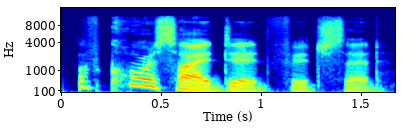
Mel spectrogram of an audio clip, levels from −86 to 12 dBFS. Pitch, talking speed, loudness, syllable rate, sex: 140 Hz, 215 wpm, -18 LUFS, 4.7 syllables/s, male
